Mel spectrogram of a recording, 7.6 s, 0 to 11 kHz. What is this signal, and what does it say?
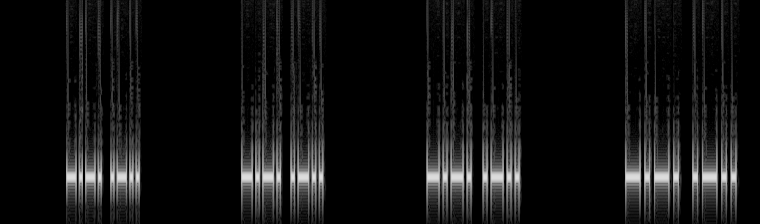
Morse code, heard as a keyed tone, about 32 wpm, 700 Hz. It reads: CL CL CL CL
